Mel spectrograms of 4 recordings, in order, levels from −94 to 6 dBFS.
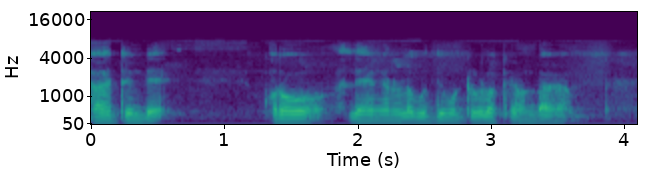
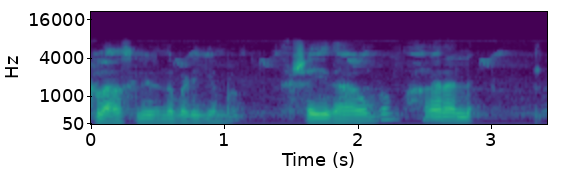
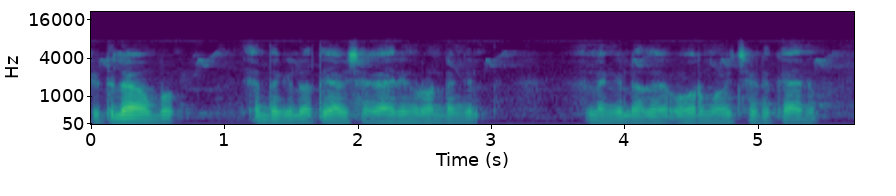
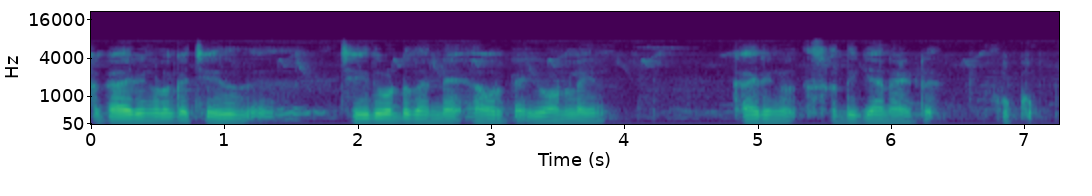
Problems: none marked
